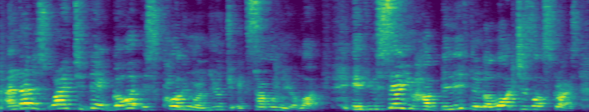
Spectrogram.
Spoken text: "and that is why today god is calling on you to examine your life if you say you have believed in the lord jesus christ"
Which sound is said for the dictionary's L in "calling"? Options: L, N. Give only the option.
L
